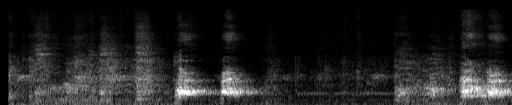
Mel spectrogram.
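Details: Afghan Hound, a dog model named Force, barking in loud separate bursts at irregular intervals, as if reacting to something passing by.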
